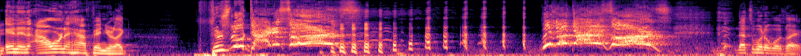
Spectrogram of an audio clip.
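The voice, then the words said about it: Screaming loudly. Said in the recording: “I think I'm screaming too much ... The screaming bit's done.”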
